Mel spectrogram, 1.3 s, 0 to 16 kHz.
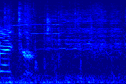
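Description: A horse neighs and whinnies in the Red Dead Redemption 2 video game, with clip-clop of hooves and game ambience under it in a brief, steady burst.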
